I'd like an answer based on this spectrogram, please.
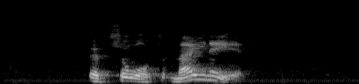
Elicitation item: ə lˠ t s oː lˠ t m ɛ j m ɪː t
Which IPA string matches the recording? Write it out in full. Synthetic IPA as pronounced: ə t s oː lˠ t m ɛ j n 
